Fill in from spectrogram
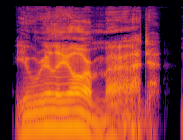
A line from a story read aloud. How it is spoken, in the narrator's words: said with a sigh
